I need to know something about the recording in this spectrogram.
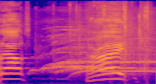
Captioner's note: people cheering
